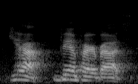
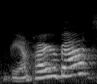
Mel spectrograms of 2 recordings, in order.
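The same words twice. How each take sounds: First: Matter-of-fact confirmation. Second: High-pitched, rising disbelief; startled question. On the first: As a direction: confirm it slowly, without surprise. Ivy calmly confirms to Bean. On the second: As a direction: echo it back as an alarmed question. Bean startled by Ivy's claim. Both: A narrator's reading.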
